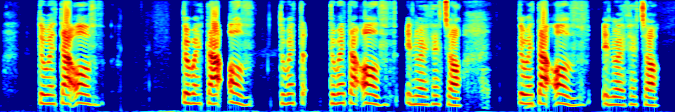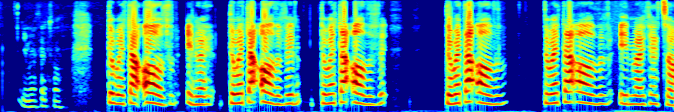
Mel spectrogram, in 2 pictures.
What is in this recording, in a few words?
"oddf", Welsh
